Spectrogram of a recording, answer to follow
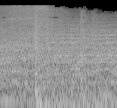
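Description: Dramatic film-trailer score mixed with a dense layer of low rumbling, hissing sound effects, swelling louder a little under a second in.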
